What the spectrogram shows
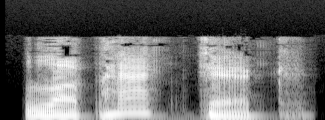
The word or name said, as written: lapactic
